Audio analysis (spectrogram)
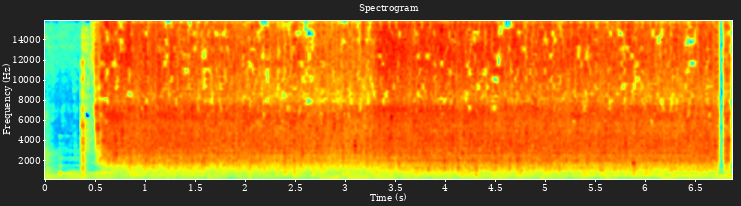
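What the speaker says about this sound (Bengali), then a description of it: "আমি পেঁয়াজটাকে গোল্ডেন করে ভেজে নেব।" Sliced onions frying in ghee for egg pulao, with a loud, continuous close sizzle and repeated low knocks of a spoon stirring in the pan.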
